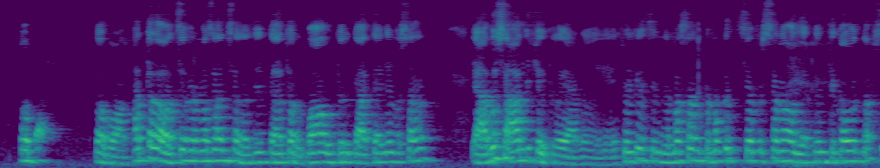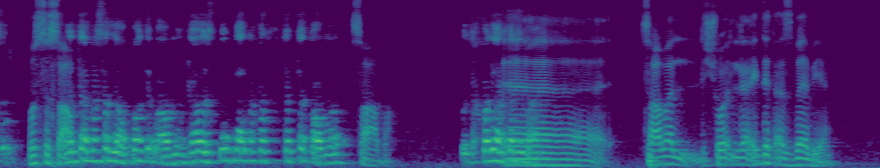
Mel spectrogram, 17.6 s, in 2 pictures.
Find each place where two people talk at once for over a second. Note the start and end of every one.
none

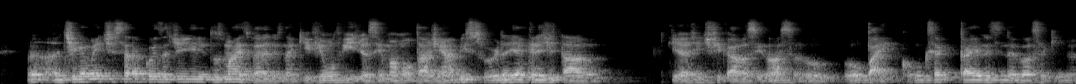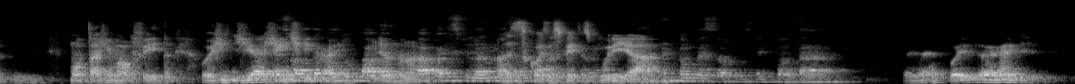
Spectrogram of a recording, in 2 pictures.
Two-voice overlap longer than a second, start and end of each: 13.4-15.1, 15.7-17.3

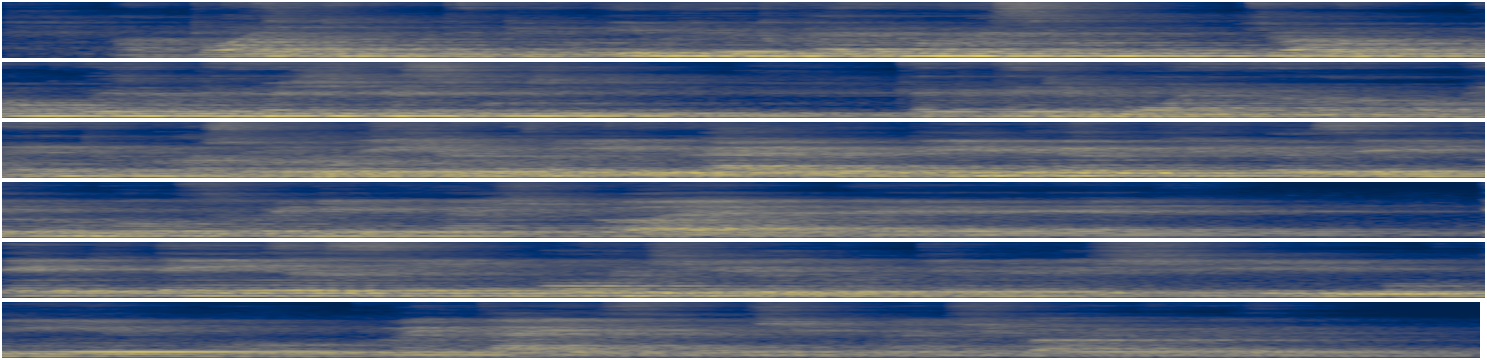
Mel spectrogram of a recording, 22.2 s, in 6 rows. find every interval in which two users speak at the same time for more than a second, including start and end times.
7.9-9.7

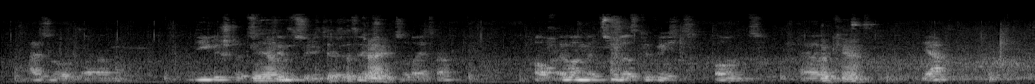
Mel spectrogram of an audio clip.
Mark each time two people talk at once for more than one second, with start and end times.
2.5-3.9

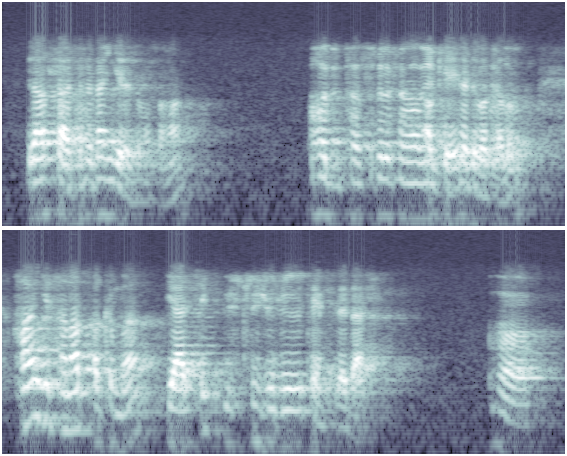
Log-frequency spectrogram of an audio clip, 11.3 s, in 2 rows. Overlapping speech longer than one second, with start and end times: none

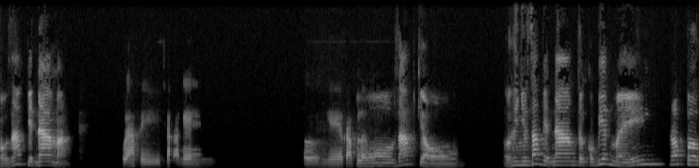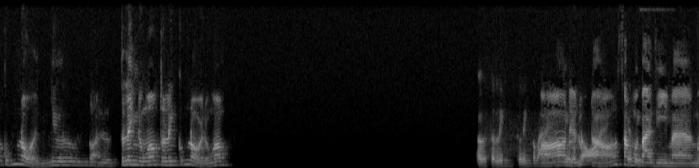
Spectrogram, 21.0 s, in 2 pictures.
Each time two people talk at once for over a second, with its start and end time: 18.6-20.1

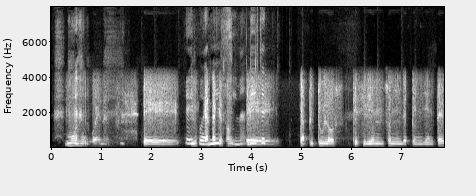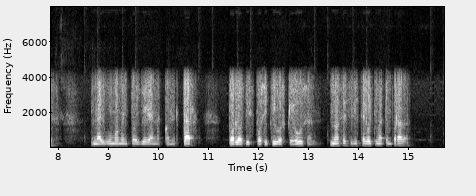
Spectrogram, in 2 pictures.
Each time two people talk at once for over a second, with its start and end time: 2.8-4.3

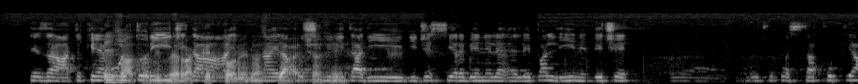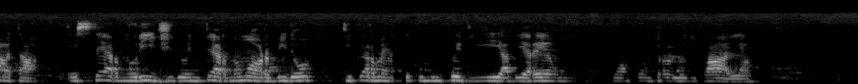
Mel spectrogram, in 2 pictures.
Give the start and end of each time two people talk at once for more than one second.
1.0-3.5

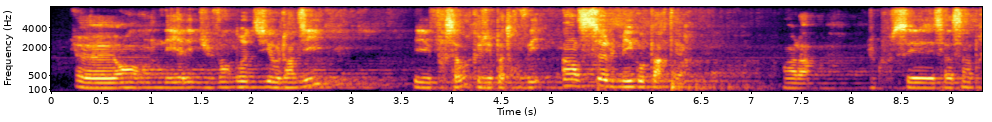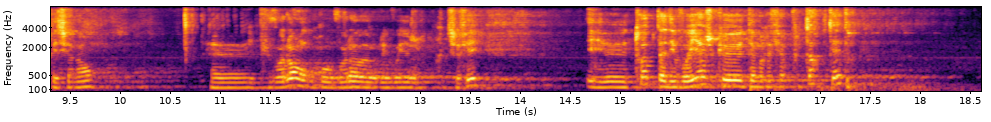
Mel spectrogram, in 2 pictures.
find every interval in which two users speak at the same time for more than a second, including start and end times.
none

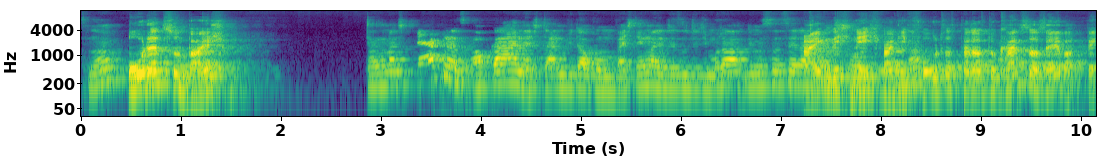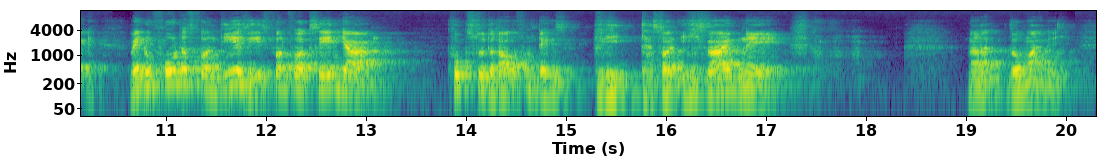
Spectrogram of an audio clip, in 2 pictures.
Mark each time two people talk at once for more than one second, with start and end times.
7.2-8.5

